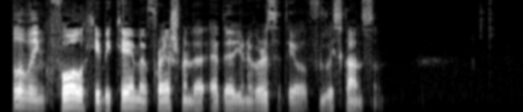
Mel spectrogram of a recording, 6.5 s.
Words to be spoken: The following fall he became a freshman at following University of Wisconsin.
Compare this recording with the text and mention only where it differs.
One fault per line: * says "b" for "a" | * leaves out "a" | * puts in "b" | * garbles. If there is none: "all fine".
* says "the" for "following"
